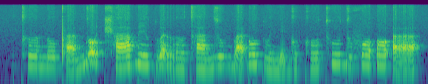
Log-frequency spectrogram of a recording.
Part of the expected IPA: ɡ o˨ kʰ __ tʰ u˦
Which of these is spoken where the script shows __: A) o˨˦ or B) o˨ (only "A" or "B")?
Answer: A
